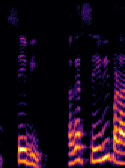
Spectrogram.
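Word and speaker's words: SEBI: नहीं बताएंगे एक बार सेबी की स्थापना कब करेगी थी भाई ठीक है तो इसको भाई इंडिपेंडेंट प्रोनाउंस नहीं करते इसको हम से भी पढ़ते हैं क्या पढ़ते हैं सेबी नाबार्ड ये जो ऐसी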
